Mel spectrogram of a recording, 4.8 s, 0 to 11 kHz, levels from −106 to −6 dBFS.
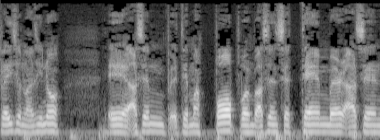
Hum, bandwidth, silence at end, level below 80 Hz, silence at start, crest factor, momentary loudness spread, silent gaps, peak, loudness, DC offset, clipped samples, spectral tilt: none; 11 kHz; 0 s; -46 dBFS; 0 s; 18 dB; 9 LU; none; -6 dBFS; -24 LUFS; under 0.1%; under 0.1%; -4.5 dB/octave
